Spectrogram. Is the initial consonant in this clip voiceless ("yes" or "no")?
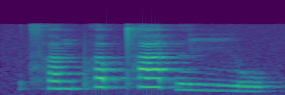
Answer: yes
